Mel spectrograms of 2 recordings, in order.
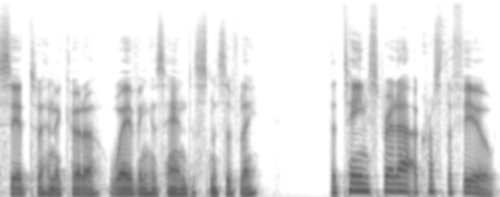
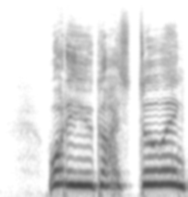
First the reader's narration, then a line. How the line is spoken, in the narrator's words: Bronx shouted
